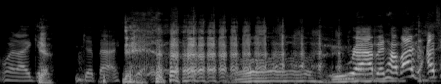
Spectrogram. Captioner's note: DM laughs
